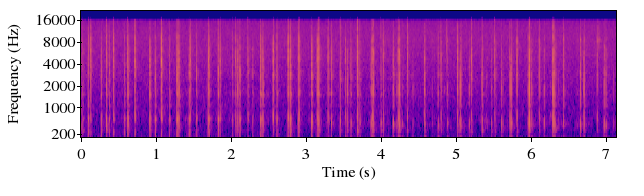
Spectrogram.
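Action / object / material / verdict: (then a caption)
scrape / plush fabric sleep mask mounted on a cardboard card / fabric, cardboard / none. Fingertips and nails scratch and rub the soft fabric of a grey plush cat sleep mask on a cardboard card, up close. About 49 quick, dry scratches and taps follow in a steady rapid run. Each is a crisp, crackly burst centered in the midrange that dies away instantly with no ring.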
